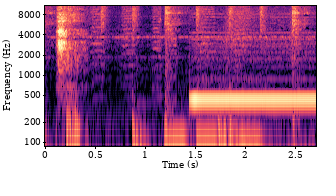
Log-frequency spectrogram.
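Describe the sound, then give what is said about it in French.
Telephone ringing tone on an outgoing call to a mobile number: a few low knocks and clicks, then a steady, pure mid-pitched tone that starts abruptly and holds unbroken to the end. “Ça sonne.”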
